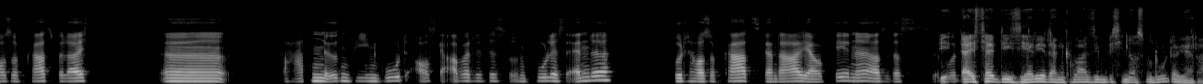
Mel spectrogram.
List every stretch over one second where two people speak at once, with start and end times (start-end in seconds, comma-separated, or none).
none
